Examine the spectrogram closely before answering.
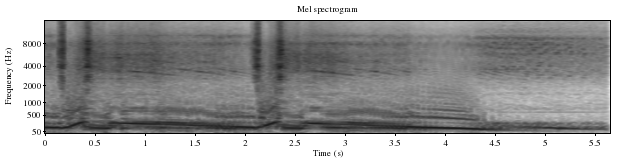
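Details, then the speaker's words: Dodge Charger Pursuit with a new BBK 85mm throttle body replacing the 80mm, cold at 14°F, revved: sharp revs with a high squeal that climbs and slides with each blip, then fades as it settles; serpentine belt squeal. "That belt squeal, we're gonna have to ignore that right now. But other than that, man, it sounds good."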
